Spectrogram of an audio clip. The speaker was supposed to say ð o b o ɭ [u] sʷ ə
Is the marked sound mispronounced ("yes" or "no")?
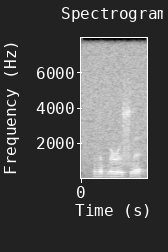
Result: yes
